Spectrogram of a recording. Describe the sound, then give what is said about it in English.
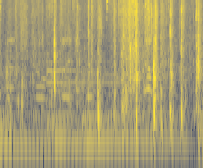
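Hooves of a mule herd clop along a rocky canyon trail on switchbacks, with many irregular, fairly crisp hoofbeats under a low voice talking. “A dozen mules make their way out of the canyon as we hoof it down the switchbacks.”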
